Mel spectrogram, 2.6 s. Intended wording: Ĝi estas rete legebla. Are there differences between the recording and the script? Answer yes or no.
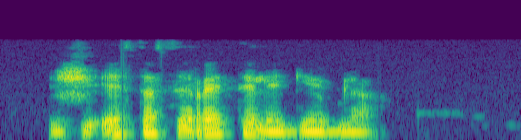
no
